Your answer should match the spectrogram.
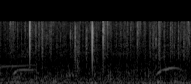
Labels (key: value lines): label: biophony
recorder: SoundTrap 300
